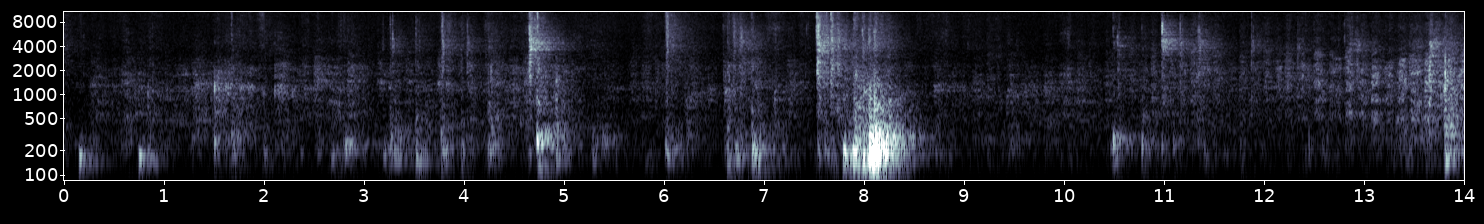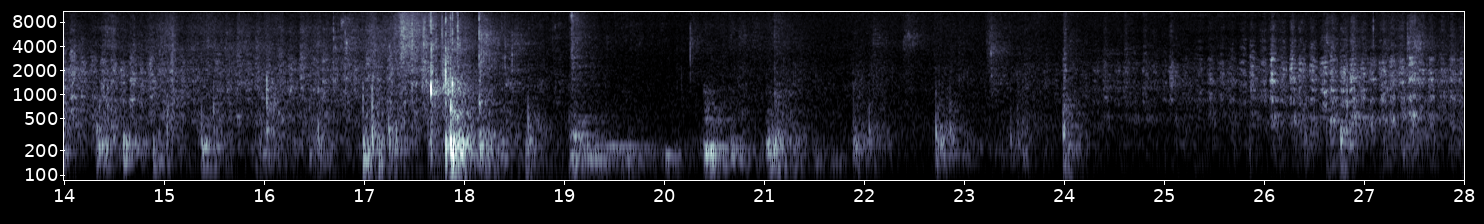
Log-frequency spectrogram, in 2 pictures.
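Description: Belgian Malinois panting as it plays with tennis balls on a tile floor, with scattered short taps and knocks. Two louder thumps stand out, about eight seconds in and again near the middle.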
